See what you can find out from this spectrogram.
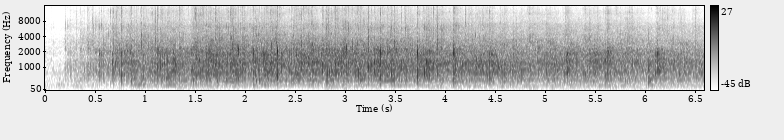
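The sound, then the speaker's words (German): Applause breaks out after a speech, rising quickly to a dense, steady wash of clapping that holds for several seconds before easing slightly toward the end. “Vielen Dank für das Referat. Applaus, Dank.”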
